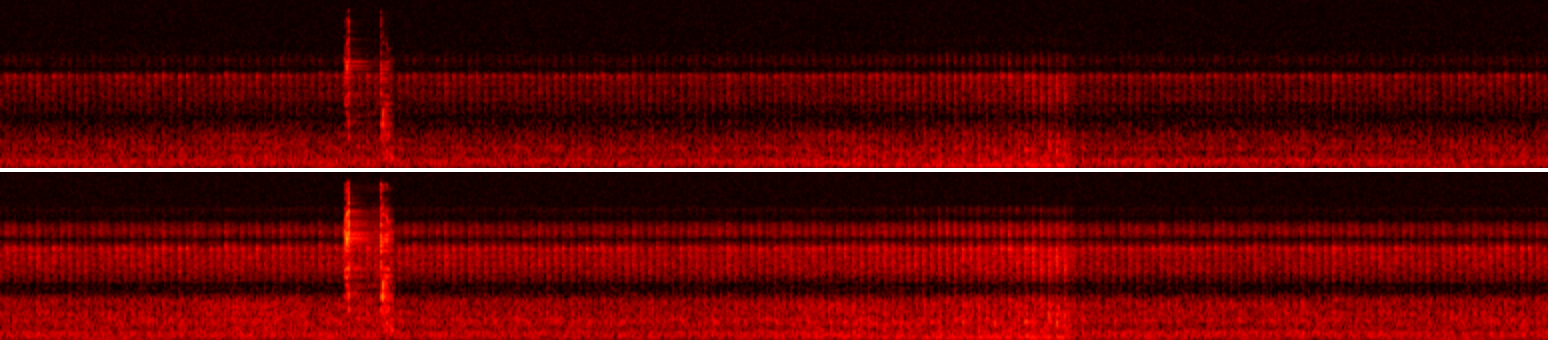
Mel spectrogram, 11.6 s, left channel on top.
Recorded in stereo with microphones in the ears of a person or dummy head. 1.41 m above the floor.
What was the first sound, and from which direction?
An engine running, 45° right (ahead or behind).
